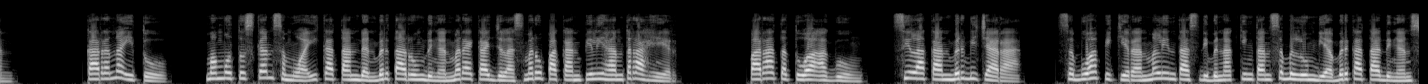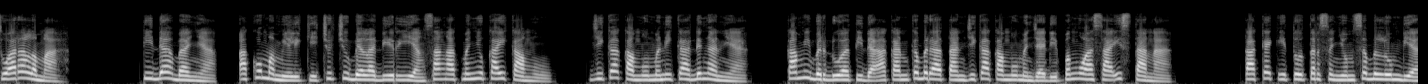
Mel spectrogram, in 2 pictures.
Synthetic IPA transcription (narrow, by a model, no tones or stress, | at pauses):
n | kaɾənait̪u | məmut̪uskansəmuaikat̪andanbərt̪aɾʊŋdəŋanməɾekad͡ʒəlasməɾupakanpiliɦant̪əɾaɦir | paɾat̪ət̪uaːɡʊŋ | silakanbərbit͡ʃaɾa̰ | səbuahpikiɾanməlint̪asdibənakːint̪ansəbəlʊmdiabərkat̪adəŋansuaɾaləmah | t̪idaʔbaɲak̚ʔakuməmilikit͡ʃut͡ʃubeladiɾijaŋsaŋat̪̚məɲukaikamu | d͡ʒikakamumənikahdəŋanɲa | kamibərduat̪idaʔːkankəbəɾat̪and͡ʒikakamuməɲd͡ʒadipəŋuasaist̪ana | kakɛkit̪ut̪ərsəɲʊmsəbəlʊmdia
